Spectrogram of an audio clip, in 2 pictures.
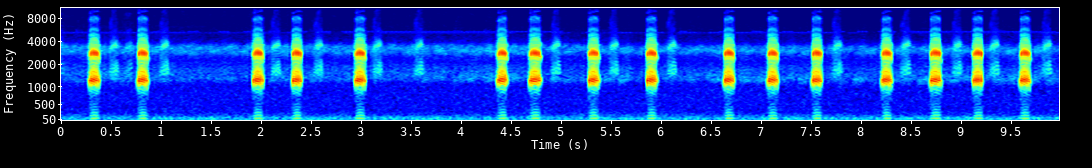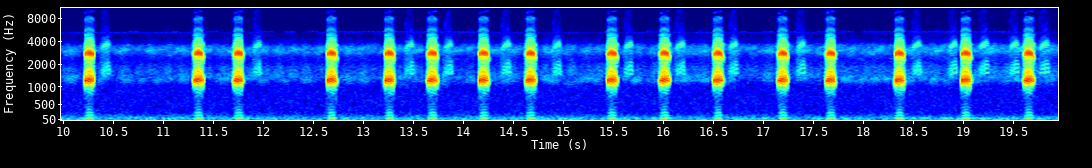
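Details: In rice paddies by the Kamo River in Itoshima, Fukuoka, a Fejervarya kawamurai frog gives brief rasping croaks in irregular bursts and pairs, with short pauses between runs and a soft background frog chorus.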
